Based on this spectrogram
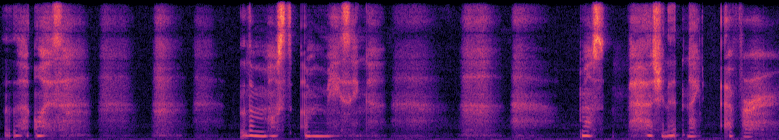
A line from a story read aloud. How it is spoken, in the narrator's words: she sighed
